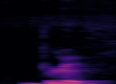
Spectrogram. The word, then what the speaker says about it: bleu: Non, je ne la prononce pas U. E. Regardez, E, bleu, s'en va sous l'arbre des écureuils.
